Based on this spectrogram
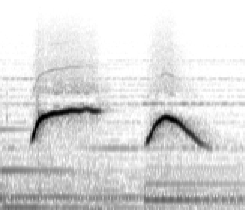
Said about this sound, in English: If you remember To Have and To Have Not, where she's like, You know how to whistle, don't you? You just put your lips together and blow.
